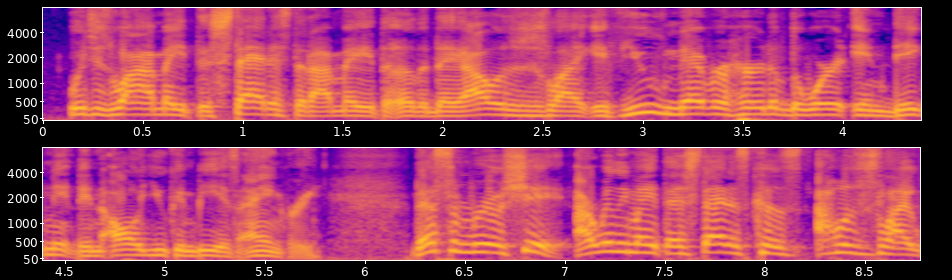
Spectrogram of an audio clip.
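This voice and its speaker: A man in his thirties, a rapper, rambling freely and swearing during casual gameplay commentary. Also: a little high. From United States. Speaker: rapper and gaming streamer.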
